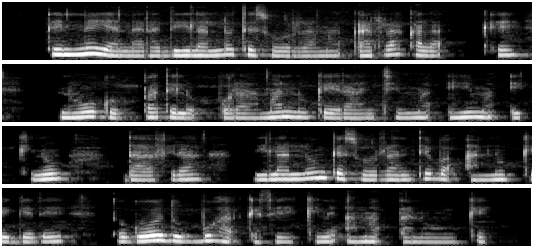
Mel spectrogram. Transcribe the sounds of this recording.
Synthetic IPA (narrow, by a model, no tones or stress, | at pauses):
t̪ɛnːɛjɐnːɐɾɐd̪iːlɐlːɔt̪ɛsoːrːɐmɐkʼɐrːɐkɐlɐkʼːɛ | nowɡɔbːɐt̪ɛlɔpʼːɔɾamɐnːʊkeːɾaːnt͡ʃːɪmːɐiːmɐɪkʰːɪnɔ | d̪aːfɪɾɐd̪iːlɐlːɔŋkɛsoːrːɐnt̪ɛbɐʔɐnːɔkːɪɡɛd̪et̪ɔɡoːd̪ʊbːʊɦɐkʼːɛseːkːɪnɛʔɐmɐt̪ʼːɐnoːŋkːɛ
